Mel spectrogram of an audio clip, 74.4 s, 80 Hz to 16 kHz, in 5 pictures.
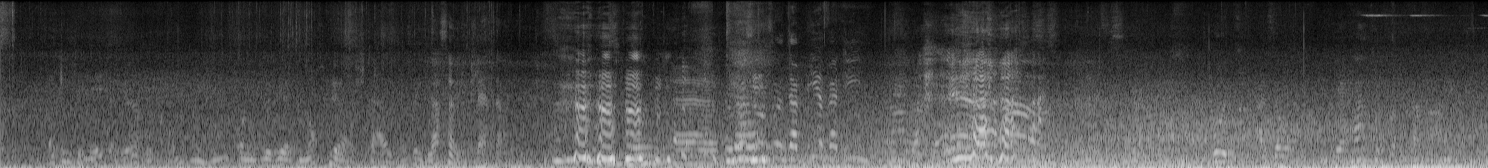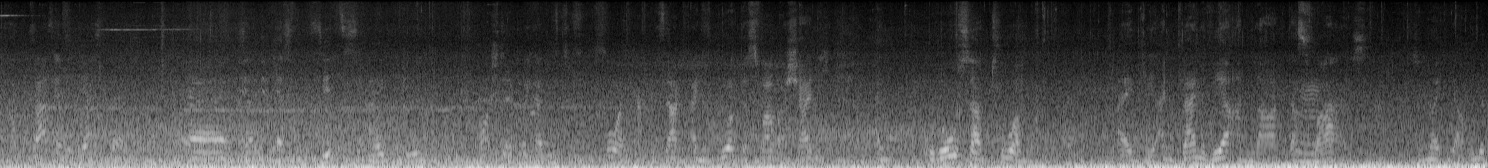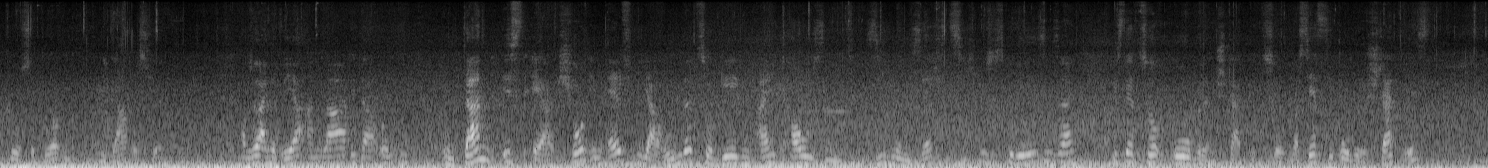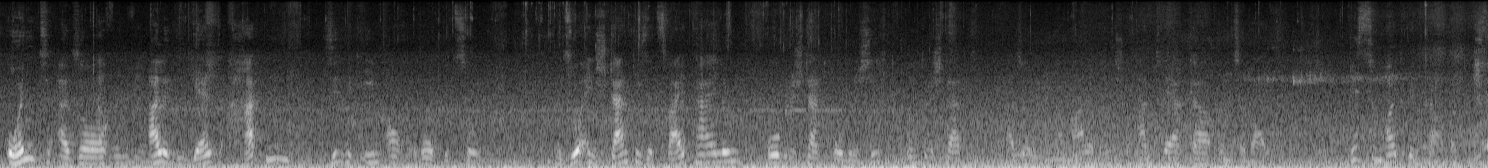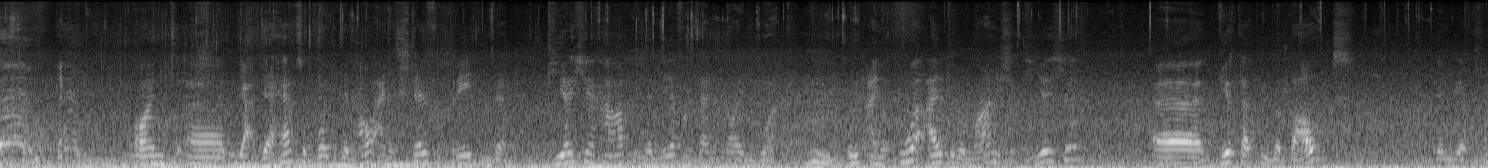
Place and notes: Cathédrale Saints-Michel-et-Gudule, Place Sainte-Gudule, Bruxelles, Belgium - cathedral between money and money...
Excerpts from a nightly walk through Brussels with Stephaan; a bit of out-door tourism during a study trip on EU migration-/control policy with Iris and Nadine of v.f.h.
17 October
